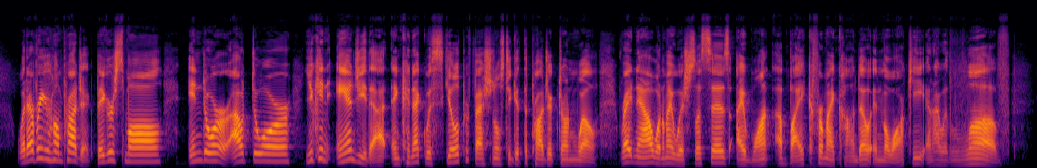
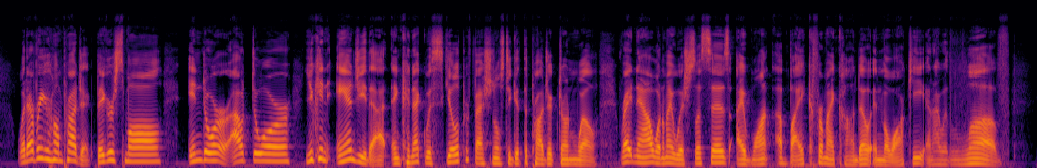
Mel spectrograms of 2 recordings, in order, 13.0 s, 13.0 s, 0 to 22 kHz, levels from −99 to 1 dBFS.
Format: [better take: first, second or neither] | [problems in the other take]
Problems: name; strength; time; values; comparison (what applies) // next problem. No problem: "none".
second | thin; very; fading below 750 Hz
